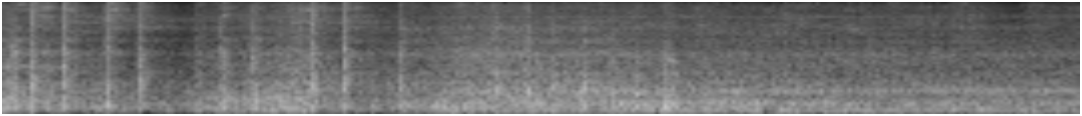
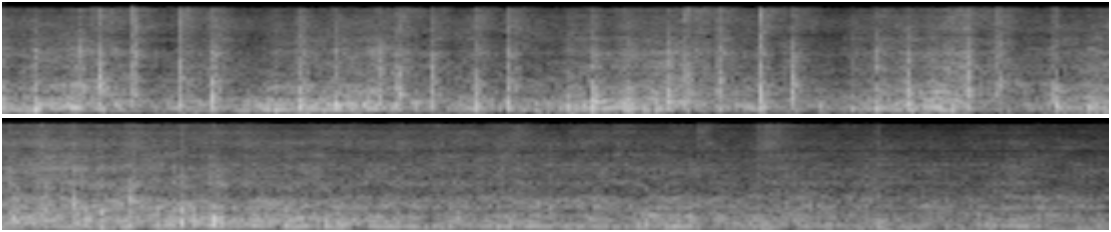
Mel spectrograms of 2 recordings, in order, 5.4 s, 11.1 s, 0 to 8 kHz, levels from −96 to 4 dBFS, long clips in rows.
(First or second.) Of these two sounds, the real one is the first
